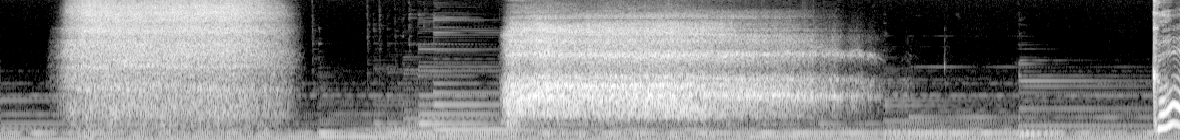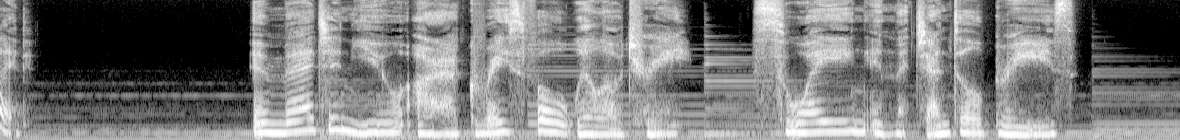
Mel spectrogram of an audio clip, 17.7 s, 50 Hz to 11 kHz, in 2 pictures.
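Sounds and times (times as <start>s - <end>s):
deep relaxation breath in through the nose and out through the mouth: 0.4s - 2.2s, 3.8s - 6.7s
steady low music: 2.3s - 17.6s
speech: 10.8s - 14.0s, 14.7s - 17.0s.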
